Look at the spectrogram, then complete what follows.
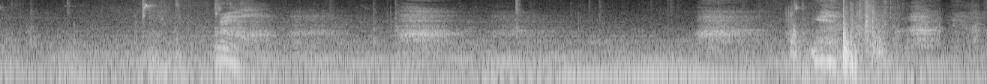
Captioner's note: gasping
